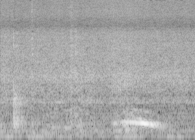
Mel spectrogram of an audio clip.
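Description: Potato bhaji stir-frying in a home kitchen pan gives a soft, steady sizzle and hiss with a few faint scrapes, fairly close, with no talking.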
